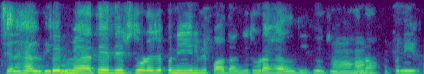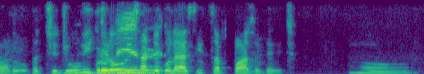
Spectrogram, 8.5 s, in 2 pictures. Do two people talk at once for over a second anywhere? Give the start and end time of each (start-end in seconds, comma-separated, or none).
none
